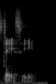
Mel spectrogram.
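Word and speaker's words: Stasey: Stacy or Stacy she's I was gonna say it's only one s so it's Stacy okay Stacy whatever I'll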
